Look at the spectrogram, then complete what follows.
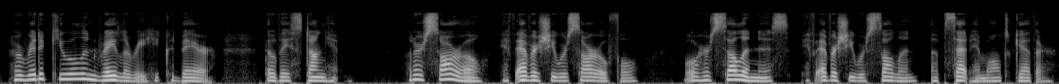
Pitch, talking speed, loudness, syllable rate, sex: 175 Hz, 170 wpm, -21 LUFS, 5.8 syllables/s, female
